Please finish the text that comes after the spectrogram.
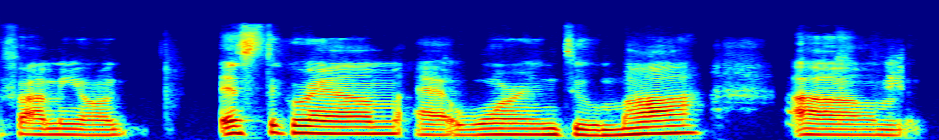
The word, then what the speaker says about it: Wuhryn: that pops up but it is pronounced like the original spelling of my name which is warren w-a-r-r-e-n and dumas my middle name and the s island so that's it shut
